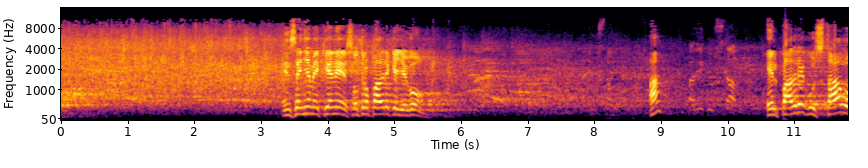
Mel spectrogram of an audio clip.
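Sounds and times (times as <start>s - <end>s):
audience applause: 0.0s - 4.6s
speech: 3.3s - 5.8s, 8.8s - 9.1s, 10.1s - 11.7s.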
